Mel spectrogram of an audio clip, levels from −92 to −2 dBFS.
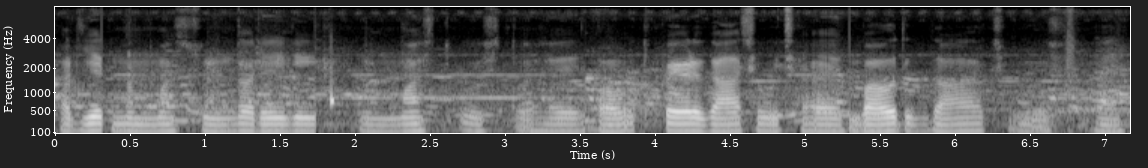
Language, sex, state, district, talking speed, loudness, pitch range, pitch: Hindi, male, Bihar, Madhepura, 90 wpm, -25 LUFS, 115-120 Hz, 120 Hz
